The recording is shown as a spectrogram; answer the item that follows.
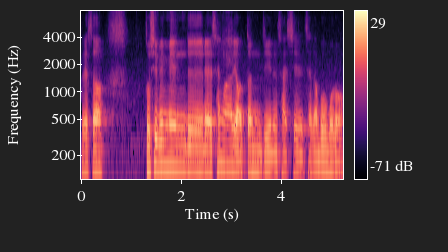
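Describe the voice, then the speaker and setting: A man's dark, mellow tone at a very slow pace, with ordinary pitch variation. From Seoul, Gwangjin district. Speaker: social economy network leader, social worker. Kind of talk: personal talk to small audience. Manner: hesitant, many fillers.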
